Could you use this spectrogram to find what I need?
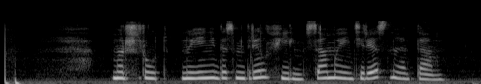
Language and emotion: Russian, neutral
